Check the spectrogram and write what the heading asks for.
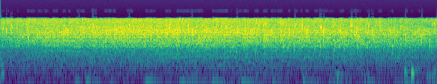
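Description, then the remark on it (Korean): A church audience applauds warmly to welcome the senior pastor before his sermon, a dense, steady wash of many hands clapping together at an even loudness throughout, with no voices or breaks. “우리 뜨거운 박수로 우리 목사님 환영하겠습니다.”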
